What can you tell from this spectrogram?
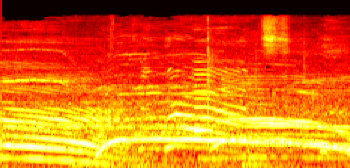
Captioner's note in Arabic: تصفيق الجماهير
